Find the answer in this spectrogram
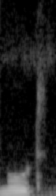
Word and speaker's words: moot: Americans can't even pronounce the word moot. Moot. They pronounce it mute.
